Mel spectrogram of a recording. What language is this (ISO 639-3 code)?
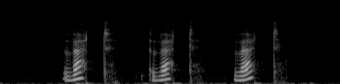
nor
